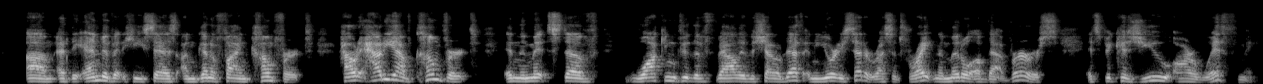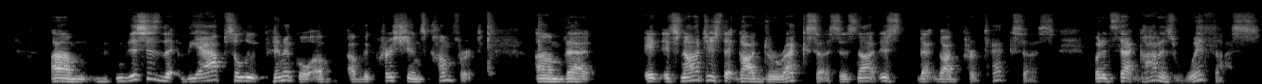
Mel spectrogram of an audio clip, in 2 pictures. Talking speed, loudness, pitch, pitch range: 210 wpm, -22 LUFS, 150 Hz, 140-170 Hz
